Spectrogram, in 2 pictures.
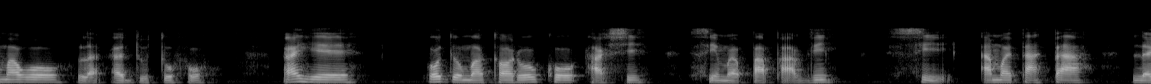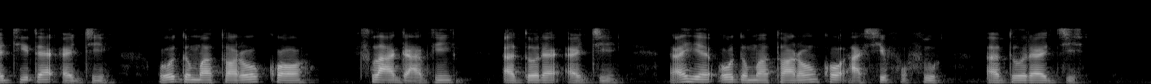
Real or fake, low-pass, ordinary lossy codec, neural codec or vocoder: fake; 5.4 kHz; AAC, 48 kbps; codec, 16 kHz, 4.8 kbps, FACodec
